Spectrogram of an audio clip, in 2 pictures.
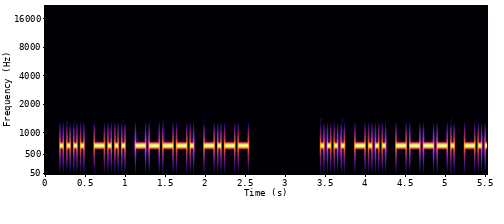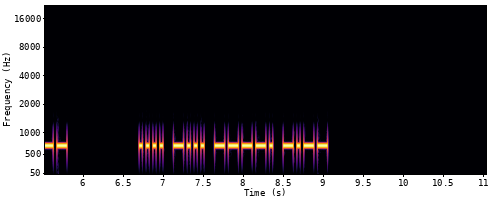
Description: Morse code, heard as a keyed tone, about 27 wpm, 700 Hz. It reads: HB9Y HB9Y HB9Y
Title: DXCC-100 Call Signs - 4 Characters - Repeated 3x - 28wpm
